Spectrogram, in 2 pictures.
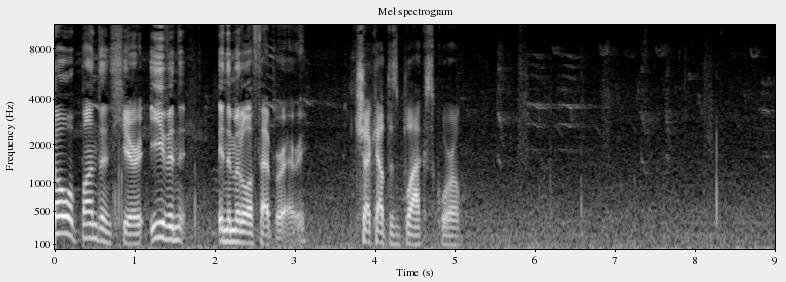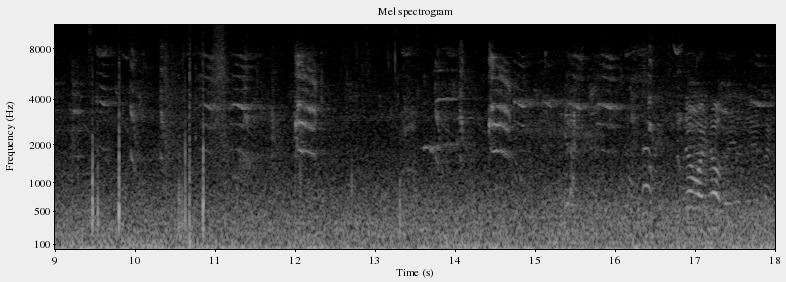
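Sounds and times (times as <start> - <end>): low background noise: 0.0 - 18.0
small birds chirping: 0.0 - 18.0.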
